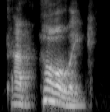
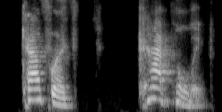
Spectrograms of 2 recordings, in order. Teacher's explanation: The stress word is in the first part.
